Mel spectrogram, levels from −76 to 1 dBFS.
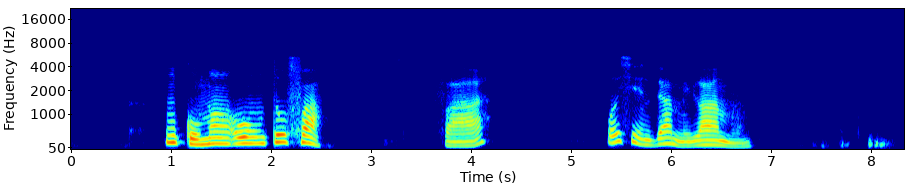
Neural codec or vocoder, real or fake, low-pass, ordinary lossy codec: codec, 16 kHz in and 24 kHz out, 0.9 kbps, LongCat-Audio-Codec, fine tuned four codebook decoder; fake; 5.4 kHz; none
